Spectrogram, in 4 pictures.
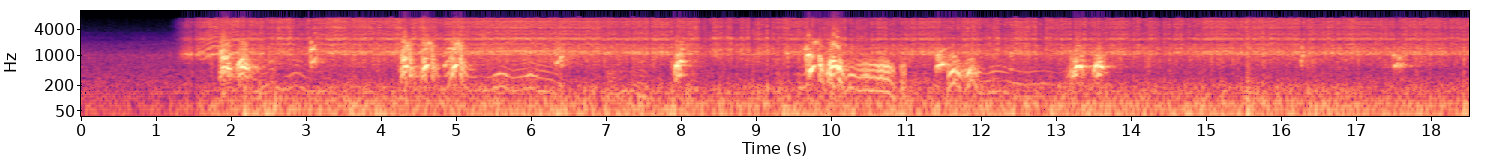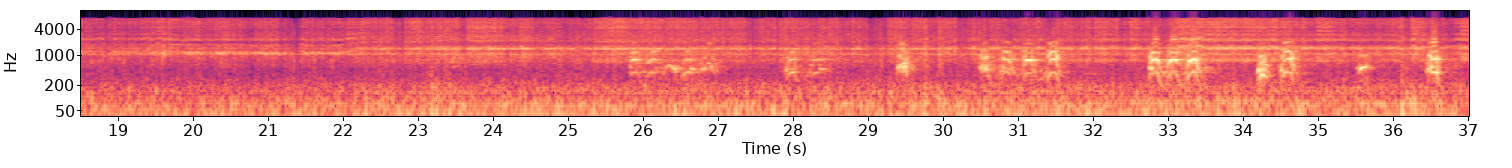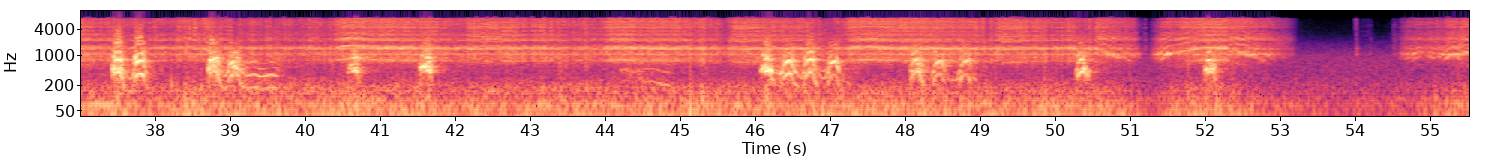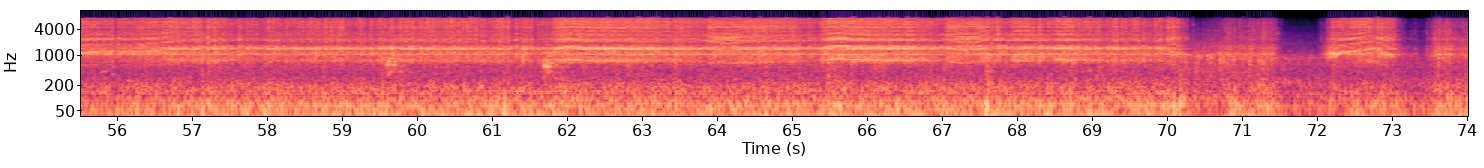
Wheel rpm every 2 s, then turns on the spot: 20, 150, 160, 160, 160, 160, 160, 160, 160, 160, 150, 180, 190, 190, 190, 190, 200, 200, 200, 200, 200, 190, 190, 190, 190, 130, 70, 50, 170, 190, 190, 190, 190, 200, 200, 60, 60.
70-74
